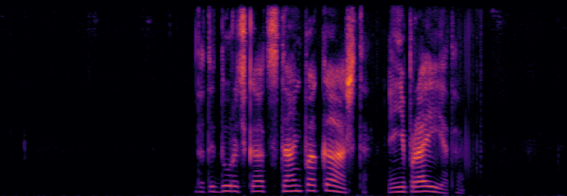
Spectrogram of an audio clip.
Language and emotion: Russian, angry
